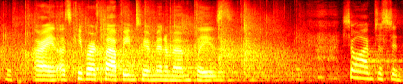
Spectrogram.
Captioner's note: applause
